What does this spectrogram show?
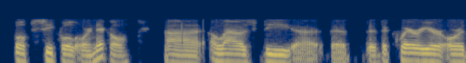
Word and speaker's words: N1QL: is our query language we call it nickel it's spelled n1ql but it's support nickel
